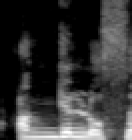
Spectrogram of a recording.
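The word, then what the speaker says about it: ἄγγελος: 그걸 뭔가 하면 이제 감마 다음에 카파나 이런 것이 오면 이게 기억으로 이렇게 발음되는 게 아니라 이런 식으로 이제 이형으로 발음이 되는 겁니다. 그렇죠? 앙겔로스 하면 이제 감마가 두 개 붙어 있는데, 그것을 앞에 거는 뭐예요? 기억을 하고 뒤에는 이형, 이렇게 씁니다.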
